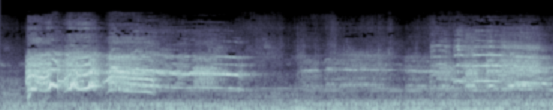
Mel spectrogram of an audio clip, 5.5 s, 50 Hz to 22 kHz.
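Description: A 4-month-old Golden Boy gamefowl cockerel crows close by, one strained, drawn-out call followed by a second quieter, rougher crow, with faint background noise and no talking.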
